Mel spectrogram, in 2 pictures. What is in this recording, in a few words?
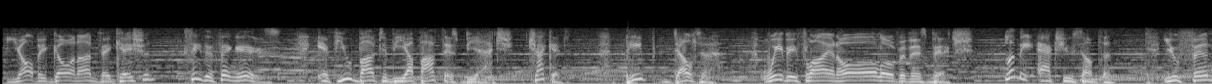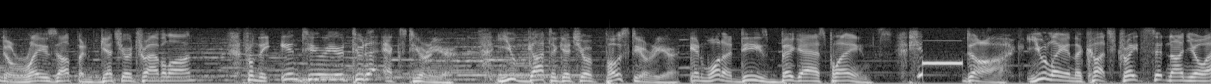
Commercial; Delta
